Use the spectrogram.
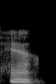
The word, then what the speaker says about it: Cham: over to Egypt with Ham, right? And so that word chem, Chem, sometimes spelled Cham, is actually pronounced Ham, Ham Zarathustra.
